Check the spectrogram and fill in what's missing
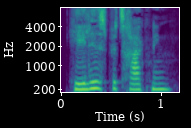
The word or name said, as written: helhedsbetragtning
